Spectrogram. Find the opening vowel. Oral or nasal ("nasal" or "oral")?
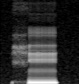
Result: nasal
